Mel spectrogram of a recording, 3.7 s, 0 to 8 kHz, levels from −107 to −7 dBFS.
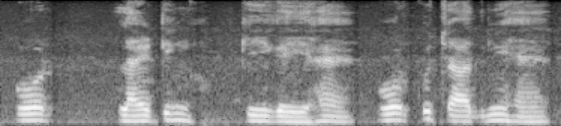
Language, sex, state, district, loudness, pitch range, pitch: Hindi, male, Uttar Pradesh, Saharanpur, -17 LUFS, 115-145 Hz, 130 Hz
